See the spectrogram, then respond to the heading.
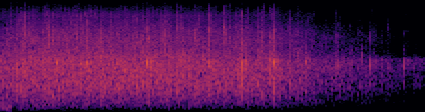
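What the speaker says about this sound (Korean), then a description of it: "박수로 하나님께" Congregation applauding during a Wednesday church worship service, a sustained, fairly soft clapping that holds steady and then fades toward the end.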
